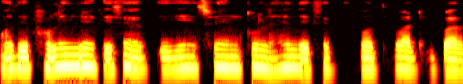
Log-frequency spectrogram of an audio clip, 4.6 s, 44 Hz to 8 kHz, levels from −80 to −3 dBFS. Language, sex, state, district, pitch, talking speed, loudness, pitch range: Hindi, male, Bihar, Araria, 115 Hz, 155 wpm, -16 LUFS, 110-125 Hz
